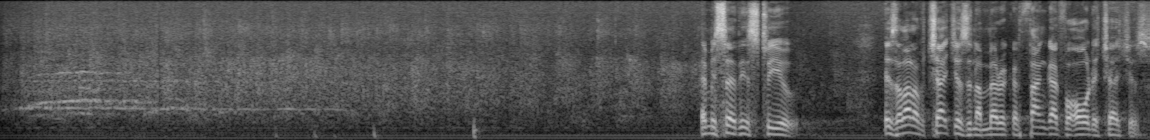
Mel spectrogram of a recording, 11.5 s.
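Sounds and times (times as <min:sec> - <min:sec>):
audience clapping: 0:00.0 - 0:08.5
speech: 0:07.0 - 0:08.1, 0:08.8 - 0:11.5.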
